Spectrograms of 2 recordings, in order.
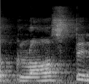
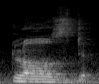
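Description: First: क्लोज्ड said wrongly as "klost"; wrong t ending. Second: क्लोज्ड said as "klozd"; final d sound. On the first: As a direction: end क्लोज्ड on a voiceless t. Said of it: "नहीं कह सकते आप". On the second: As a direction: end क्लोज्ड on a voiced d. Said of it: "pronunciation ड होगा". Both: Shown as a demonstration.

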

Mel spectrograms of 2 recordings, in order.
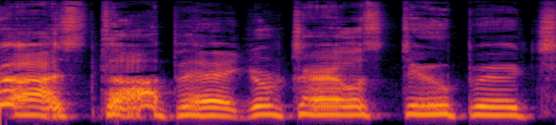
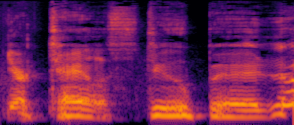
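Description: First: Loud angry shouted taunt; shouting. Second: Said in the usual way. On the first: Acted. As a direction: yell the insult out.

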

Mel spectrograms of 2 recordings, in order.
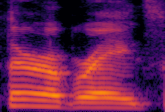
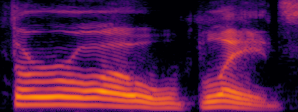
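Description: First: Thoroughbraids with r in place of l; tripping on thoroughblades, saying thoroughbraids; botched thoroughblades, said as thoroughbraids; flubbed tongue twister. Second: Thoroughblades said slowly with a clear l; carefully fix it to Thoroughblades; slow deliberate correction of the word; corrected pronunciation. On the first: Real, not acted. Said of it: "Holy shit". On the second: Shown as a demonstration. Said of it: "so I could fix it".

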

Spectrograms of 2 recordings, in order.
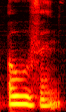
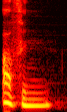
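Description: First: "oven" starting with a long oh, "oh-ven"; wrong oven. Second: "oven" starting with a short uh, "uh-ven"; correct oven. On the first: Teacher warns learners, "oven" mispronounced as "oh-ven". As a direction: round the first vowel of "oven" into oh. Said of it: "这个单词千万别念oven". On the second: Teacher corrects learners, "oven" as "uh-ven". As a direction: open short first vowel in "oven". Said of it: "它是一个倒V的啊". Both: Shown as a demonstration.

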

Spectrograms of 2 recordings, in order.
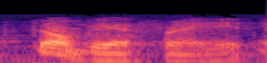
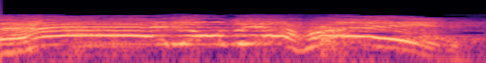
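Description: First: Soft, low-key and soothing; calm reassurance. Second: Very high, loud, drawn-out yell; mock panicked shout. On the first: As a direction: quietly settle their nerves. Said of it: "but he said". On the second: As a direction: holler it like the wrong way to reassure. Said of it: "He didn't say". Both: Shown as a demonstration.

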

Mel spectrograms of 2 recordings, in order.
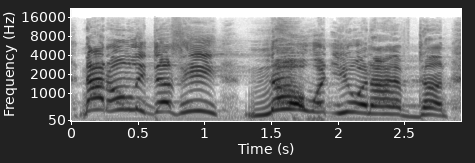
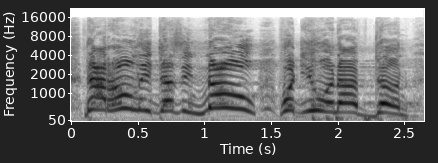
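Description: First: "Not only does he know" preached high and loud; preaching. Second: "not only does he know" shouted even louder, rising on "know"; preaching shout. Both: Acted. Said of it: "repeated line, second louder".

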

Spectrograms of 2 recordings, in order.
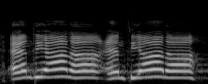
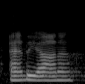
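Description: First: Loud, high call across the yard; boy shouting for the neighbor. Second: Said in the usual way. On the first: Retold or imitated. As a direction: call her name from far away. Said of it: "And he shouts". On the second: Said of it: "he looks at her and he says".

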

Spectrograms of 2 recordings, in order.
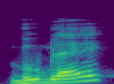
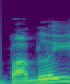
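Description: First: "Bubbly" said like "boo-BLAY"; mock French pronunciation. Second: Said in the usual way. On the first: Shown as a demonstration. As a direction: end "Bubbly" on a rising "-ay". Repeats brand name as [name].

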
